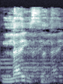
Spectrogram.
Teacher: لیس علیک ہداہم ولکن اللہ، لیس یعلین ہے، یا ساکن سے پہلے زبر ہو تو یعلین ہوتا ہے، اس کو نرم آواز کے ساتھ جلدی ادا کریں گے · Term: یا لین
